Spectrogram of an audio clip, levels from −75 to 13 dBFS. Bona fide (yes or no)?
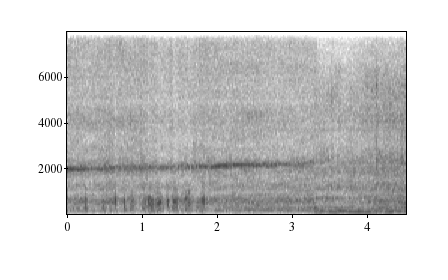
no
